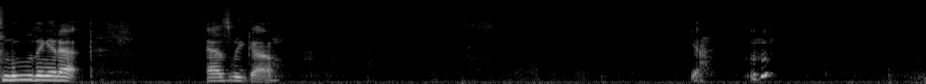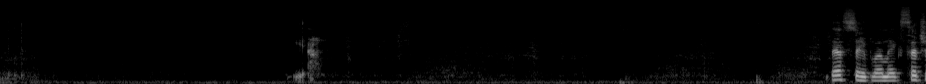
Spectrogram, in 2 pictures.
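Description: Soft padding rustles as hands move it.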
